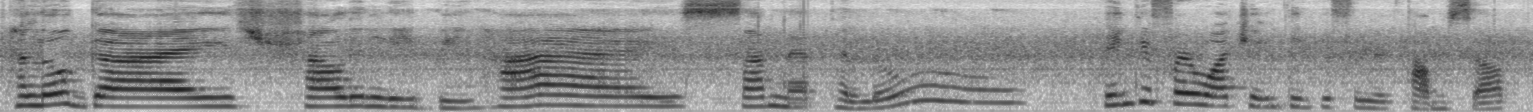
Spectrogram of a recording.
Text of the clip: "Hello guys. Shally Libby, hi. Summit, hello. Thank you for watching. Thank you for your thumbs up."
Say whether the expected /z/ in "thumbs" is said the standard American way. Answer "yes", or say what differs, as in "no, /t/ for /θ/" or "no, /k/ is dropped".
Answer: no, /s/ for /z/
